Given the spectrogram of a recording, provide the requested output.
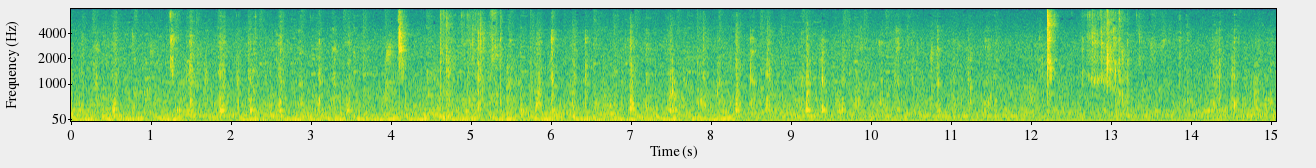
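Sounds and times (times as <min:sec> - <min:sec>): wet mouth clicks: 0:00.0 - 0:11.6
chewing crunchy fried chicken: 0:00.0 - 0:15.0
low steady hum: 0:00.0 - 0:15.0.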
